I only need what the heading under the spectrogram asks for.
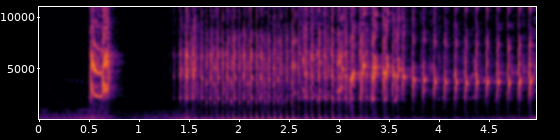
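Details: Lovebird long ngekek trill used to provoke other lovebirds into answering: one sharp squeak, a brief pause, then a dense buzzy rattle breaking into a rapid series of shrill high notes.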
